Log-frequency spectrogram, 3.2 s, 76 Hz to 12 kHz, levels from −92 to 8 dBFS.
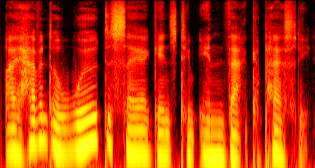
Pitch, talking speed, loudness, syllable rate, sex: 120 Hz, 210 wpm, -20 LUFS, 5.3 syllables/s, male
